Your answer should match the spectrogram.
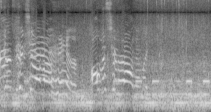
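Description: High-pitched voices making wordless sliding cries and laughter in two bursts, over a steady low hum and a faint repeating beep-like tone.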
